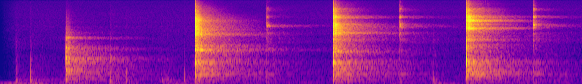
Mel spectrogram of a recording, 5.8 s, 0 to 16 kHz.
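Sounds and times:
rhythmic footsteps of boots: 0.1s - 2.1s, 4.3s - 4.8s.

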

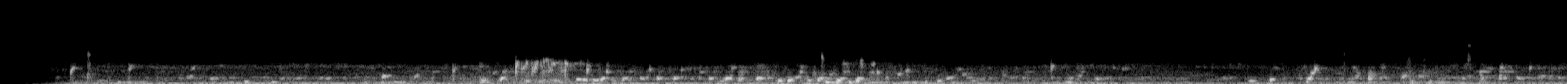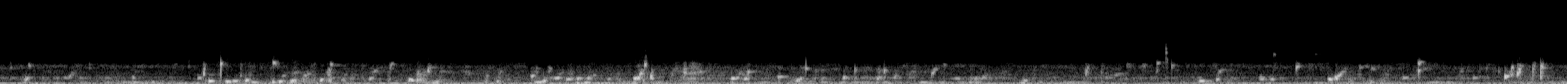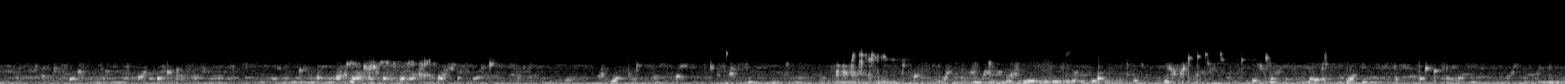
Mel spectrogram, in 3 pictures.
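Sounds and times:
underwater ambience: 0.4s - 46.9s.

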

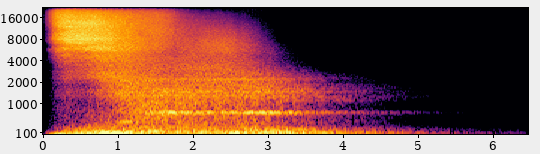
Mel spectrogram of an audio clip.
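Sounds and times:
cinematic downer effect: 0.1s - 4.5s.

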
